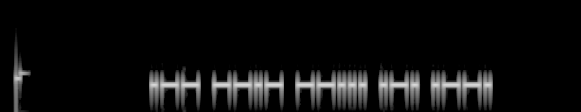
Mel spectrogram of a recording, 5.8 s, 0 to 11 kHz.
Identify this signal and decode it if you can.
Morse code, heard as a keyed tone, about 22 wpm, 700 Hz. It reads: WQ7RP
